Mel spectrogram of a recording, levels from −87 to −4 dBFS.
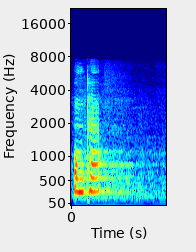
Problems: constant background noise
